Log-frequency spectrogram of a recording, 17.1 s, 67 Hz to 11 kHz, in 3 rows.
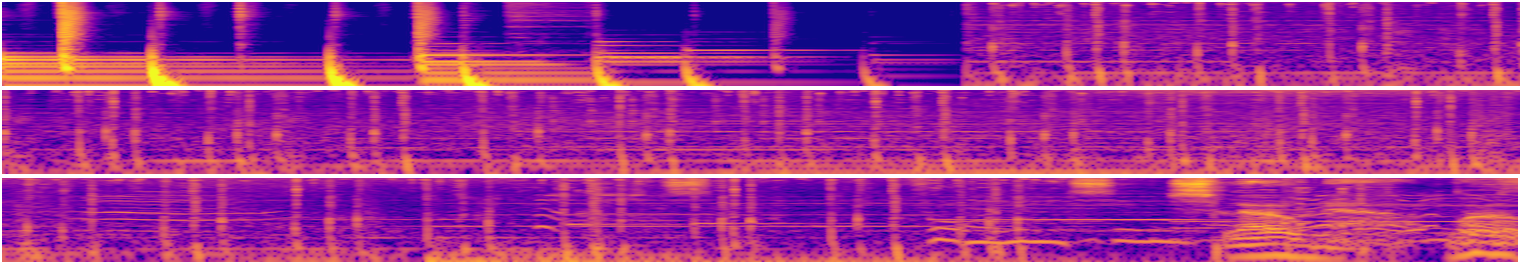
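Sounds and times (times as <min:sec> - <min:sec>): horse hooves clip-clopping: 0:03.6 - 0:17.0.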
